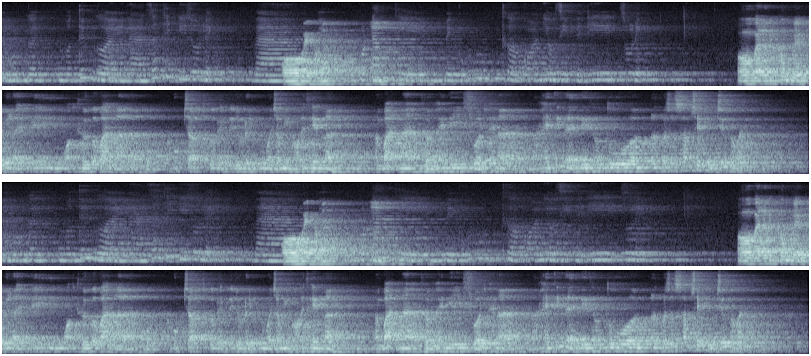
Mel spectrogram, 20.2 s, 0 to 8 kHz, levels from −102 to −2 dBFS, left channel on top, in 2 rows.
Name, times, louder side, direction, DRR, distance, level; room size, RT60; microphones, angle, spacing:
voice 1, 0.0-2.7 3.1-8.1, equal, 40° left, 0 dB, 1.0 m, -36 dB
voice 2, 3.5-4.1 4.6-4.8 9.2-14.2 14.7-19.4, right 1 dB, 10° right, -3 dB, 1.1 m, -24 dB
8.7 x 6.4 x 5.8 m, 2.8 s
head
